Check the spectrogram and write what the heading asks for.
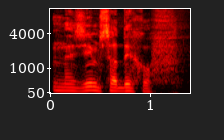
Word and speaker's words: Nazim Sadykhov: Once again, guys, Naz Sadykhov, and say it for the fans, just so I'm not butchering it, and they can say it how you say it. – Nazim Sadykhov.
